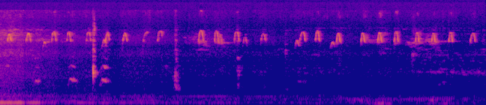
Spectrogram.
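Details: Two-day-old Common Moorhen chick being taught to eat pellet feed gives a long series of short, very high peeps in steady rhythm, with a few lower chirps and soft handling noises beneath.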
